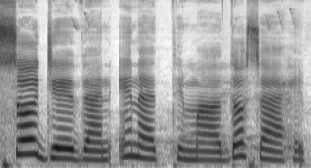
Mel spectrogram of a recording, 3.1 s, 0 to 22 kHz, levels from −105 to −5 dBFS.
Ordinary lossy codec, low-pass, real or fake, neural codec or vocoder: none; none; real; none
